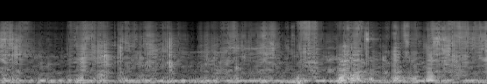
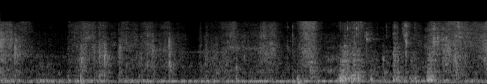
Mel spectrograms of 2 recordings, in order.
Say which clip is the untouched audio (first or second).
second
